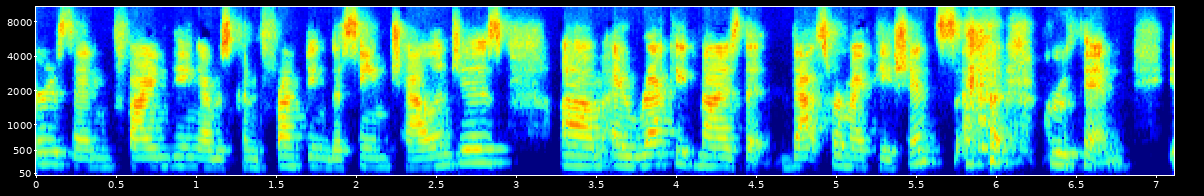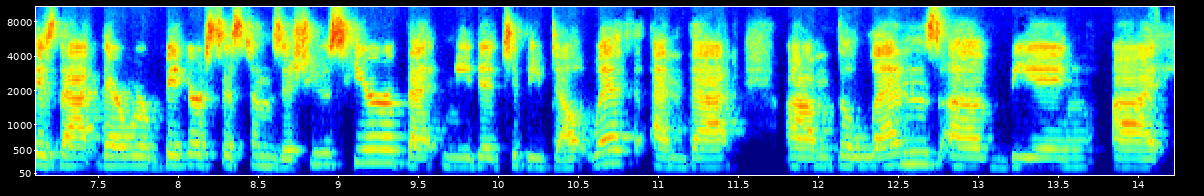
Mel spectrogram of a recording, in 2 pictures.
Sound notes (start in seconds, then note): 5.8 laughter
